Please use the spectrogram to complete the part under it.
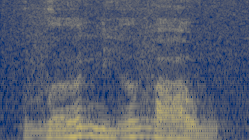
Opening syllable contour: rising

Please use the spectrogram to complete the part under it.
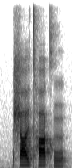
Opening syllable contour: high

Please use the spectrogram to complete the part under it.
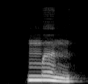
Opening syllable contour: falling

